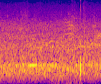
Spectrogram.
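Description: Steady ballpark crowd murmur, with one sharp pop about one and a half seconds in: a pitch smacking into the catcher's mitt for a called strike.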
